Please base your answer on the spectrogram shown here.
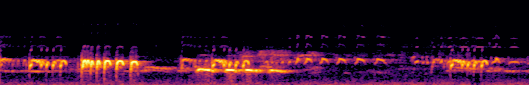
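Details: Local zebra dove singing eagerly with a sweet voice, recorded as a lure to start other birds singing: repeated phrases of rolling, pulsed coos, some loud and some distant, with overlapping softer drawn-out notes.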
